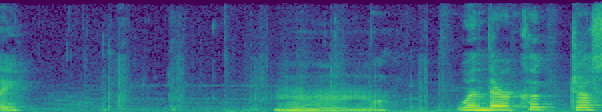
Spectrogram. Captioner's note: peanuts crunching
